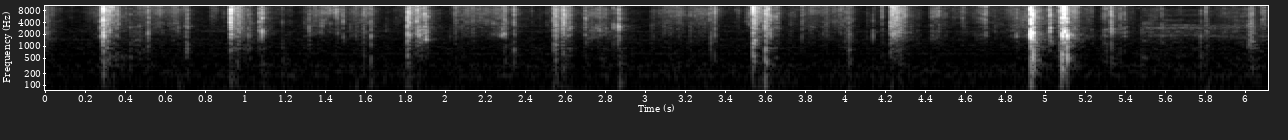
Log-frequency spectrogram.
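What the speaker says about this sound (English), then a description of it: "cannot shuffle these cards" Soft, scattered tarot card-shuffling flicks and rustles nearby, irregular and fairly quiet, with a couple of sharper snaps toward the end.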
